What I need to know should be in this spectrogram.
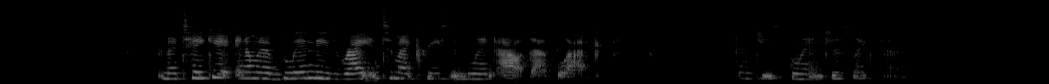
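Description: A young woman talks casually, close to a microphone.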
